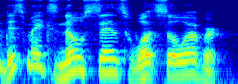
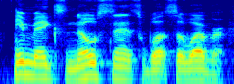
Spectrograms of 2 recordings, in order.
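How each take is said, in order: First: "This makes no sense whatsoever" said higher, with "makes" hit hard; emphatic. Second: Said in the usual way. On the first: Real, not acted. Reviewer venting at a confusing scene, stressing "makes" high. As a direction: push the word "makes" up in exasperation.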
